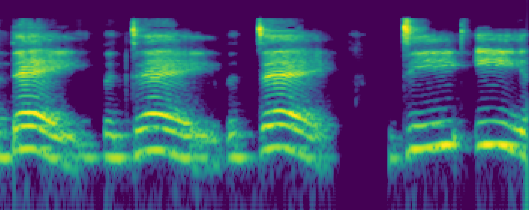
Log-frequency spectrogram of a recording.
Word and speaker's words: de: D-E is pronounced day.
